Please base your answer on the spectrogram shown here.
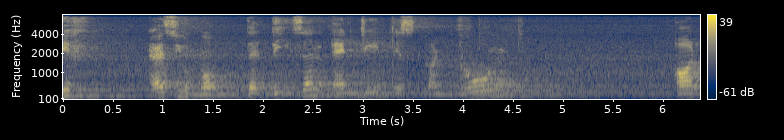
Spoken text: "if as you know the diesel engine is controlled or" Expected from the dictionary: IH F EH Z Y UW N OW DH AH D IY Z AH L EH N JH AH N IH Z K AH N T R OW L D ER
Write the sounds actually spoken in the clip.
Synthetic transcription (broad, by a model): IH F EH Z Y UW N OW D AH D IY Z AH N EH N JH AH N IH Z K AH N T R OW L D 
